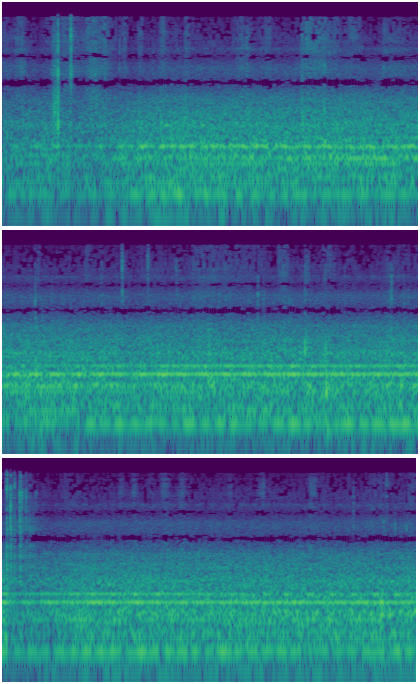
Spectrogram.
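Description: Steady machine hum with a constant tone, like a room fan or air conditioner running. A couple of short clicks come from handling the notebook and pen: one just after the start as the page is turned, and one about eight seconds in before writing begins.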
